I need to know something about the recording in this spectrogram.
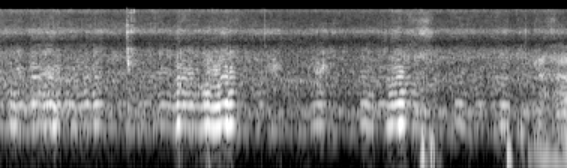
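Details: Apis cerana colony in an old-fashioned wooden box hive, disturbed while honeycomb is taken: a droning buzz that wavers in loudness, overlaid by scattered knocks and thumps from handling the combs.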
